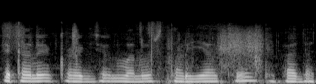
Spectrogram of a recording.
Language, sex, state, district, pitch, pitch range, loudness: Bengali, male, Assam, Hailakandi, 140 Hz, 135-150 Hz, -19 LUFS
